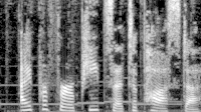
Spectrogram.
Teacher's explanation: if you say this with a falling intonation it sounds like a firm statement of preference but add a stress on Pizza I prefer Pizza to pasta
